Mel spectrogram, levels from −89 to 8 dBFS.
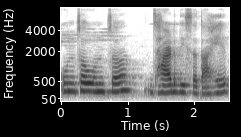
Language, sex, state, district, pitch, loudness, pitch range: Marathi, female, Maharashtra, Solapur, 210 Hz, -18 LUFS, 190-220 Hz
